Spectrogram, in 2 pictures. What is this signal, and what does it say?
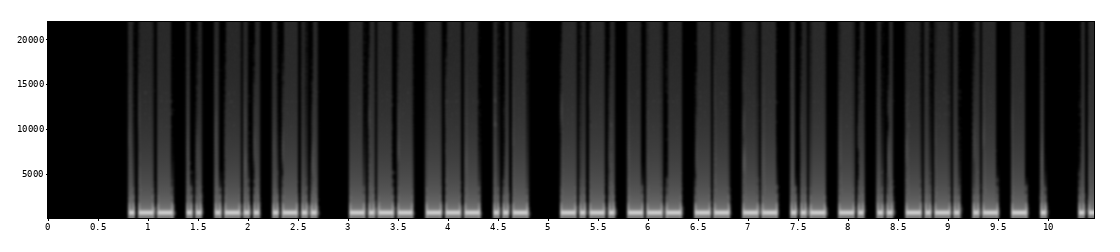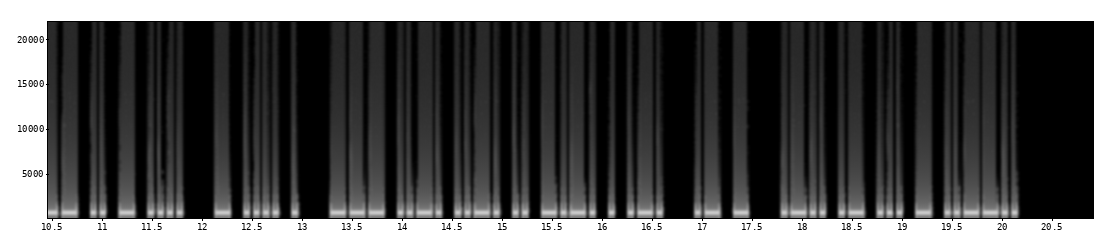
Morse code, heard as a keyed tone, about 25 wpm, 700 Hz. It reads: WILL YOU COMMUNICATE WITH THE OFFICER AT LAST?
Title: Sentences from Top 1300 Words 25wpm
